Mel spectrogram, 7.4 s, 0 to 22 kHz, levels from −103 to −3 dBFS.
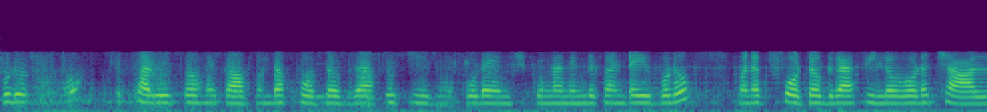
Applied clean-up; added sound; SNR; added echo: neural separator model SepFormer DNS4.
